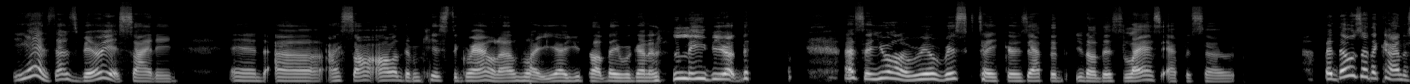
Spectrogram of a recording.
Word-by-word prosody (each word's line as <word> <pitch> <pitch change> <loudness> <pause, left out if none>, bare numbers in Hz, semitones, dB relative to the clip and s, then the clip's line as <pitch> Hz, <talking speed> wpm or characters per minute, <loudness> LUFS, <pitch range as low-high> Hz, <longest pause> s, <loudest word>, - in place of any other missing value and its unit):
Yes, 340 - -1
that 225 +3 -3
was 190 - -9
very 175 - +2
exciting, 150 - -3 0.5
and, 170 -3 -6
uh, 165 -2 -2
I 175 +2 -6
saw 185 +1 -2
all 190 +2 +1
of 190 - -4
them 170 0 -5
kiss 185 -1 -5
the 165 - -8
ground. 175 0 +2
I'm 160 +3 -1
like, 170 - 0
"Yeah, 165 +5 0
you 165 +3 -3
thought 150 -4 +1
they 165 -2 +4
were 155 0 -2
gonna 165 +2 0
leave 270 -1 +4
you 245 -1 +6
up - - +2
there." 280 -1 -1 1.0
I - - +5
said 250 -3 0
"You 290 +1 +2
are 225 -9 +3
real 245 +4 +6
risk 245 +4 -1
takers 165 -1 0
after, 170 -2 0 0.2
you 175 - -7
know, 160 -3 +2
this 155 +1 -2
last 185 +6 +1
episode." 145 -2 -9 0.9
But - - +5
those 380 +4 +4
are 360 - +2
the 280 - 0
kind 230 -6 0
of - - -11
175 Hz, 195 wpm, -24 LUFS, 160-245 Hz, 1.0 s, you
